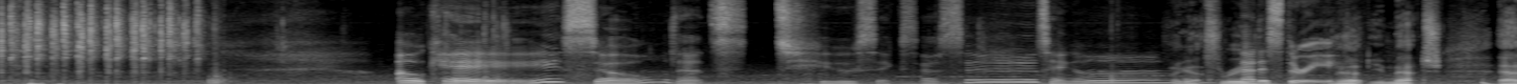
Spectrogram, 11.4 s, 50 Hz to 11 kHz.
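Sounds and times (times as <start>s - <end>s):
dice rattling in a small hard dice roller: 0.0s - 1.6s
speech: 3.0s - 11.3s.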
